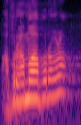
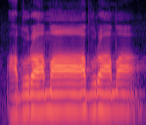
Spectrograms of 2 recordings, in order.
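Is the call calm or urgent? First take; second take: urgent; calm. First: It is shouted urgently and sharply. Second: It is called out calmly and gently.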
